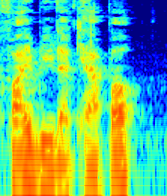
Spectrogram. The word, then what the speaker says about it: Phi Beta Kappa: Phi Beta Kappa, mm-hmm. if I am pronouncing that correctly. – Yes, that's right.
